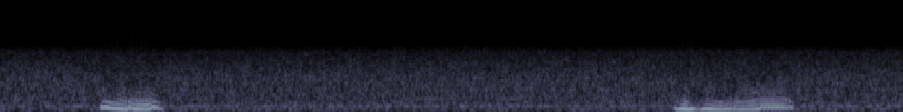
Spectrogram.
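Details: Sleeping pet cat snoring: two loud, low, fluttering snores about three seconds apart over steady background hiss.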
